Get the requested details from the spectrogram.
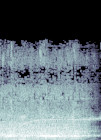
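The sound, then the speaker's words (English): A crowd cheers and shouts a person's name in a steady, dense roar of many voices that holds loud for over a second before fading off at the end. “Dude, they're cheering your name.”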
